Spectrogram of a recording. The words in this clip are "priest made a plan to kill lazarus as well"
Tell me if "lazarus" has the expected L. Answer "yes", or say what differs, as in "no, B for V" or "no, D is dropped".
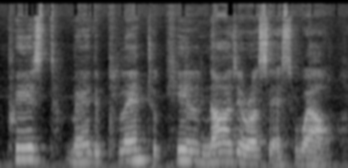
no, N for L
